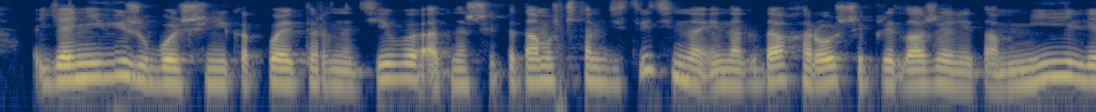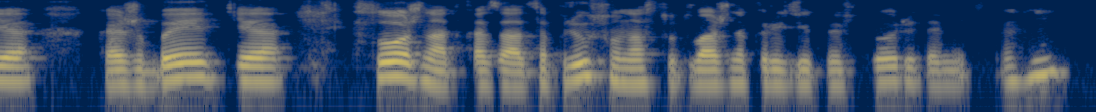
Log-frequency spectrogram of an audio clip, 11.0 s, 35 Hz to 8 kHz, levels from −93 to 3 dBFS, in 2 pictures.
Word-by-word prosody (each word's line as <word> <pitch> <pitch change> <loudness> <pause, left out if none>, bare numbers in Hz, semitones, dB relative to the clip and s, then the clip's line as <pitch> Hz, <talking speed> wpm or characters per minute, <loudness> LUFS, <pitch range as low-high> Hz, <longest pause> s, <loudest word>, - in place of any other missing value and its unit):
я 165 +3 +5
не 185 +1 +3
вижу 190 -5 -1
больше 145 0 +1
никакой 140 +1 0
альтернативы 140 +6 -2
отношений 140 -3 -3
Потому 155 +1 0
что 160 0 -11
там 155 -2 -2
действительно 185 - -5
иногда 140 +4 +1
хорошие 150 0 0
предложения, 135 -3 -1
там 120 +1 -5
мили, 165 -2 +1 0.3
кэшбэки, 160 +4 +3 0.3
сложно 190 -8 +5
отказаться, 130 0 -2
плюс 185 +7 0
у 155 - -2
нас 145 0 -2
тут - - -13
важно 135 0 +1
кредитную 135 -2 -6
историю 150 +3 -4
там 130 0 -9
ить - - -17
Мгм. 210 +10 -5
150 Hz, 160 wpm, -28 LUFS, 135-165 Hz, 0.3 s, я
